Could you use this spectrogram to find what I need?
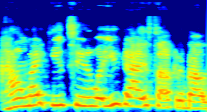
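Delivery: high, half-joking teasing with a real edge. Retelling what he said about the two of them, half-joking remark. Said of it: "jokingly, but not jokingly".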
